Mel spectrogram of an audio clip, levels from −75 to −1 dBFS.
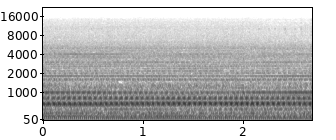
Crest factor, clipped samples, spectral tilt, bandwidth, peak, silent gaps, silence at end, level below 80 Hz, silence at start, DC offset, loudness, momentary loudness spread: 12 dB; under 0.1%; -5 dB/octave; 16 kHz; -10 dBFS; none; 0 s; -40 dBFS; 0 s; under 0.1%; -23 LUFS; 1 LU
